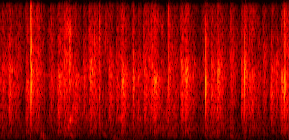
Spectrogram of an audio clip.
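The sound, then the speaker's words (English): A round of applause at a Valero Alamo Bowl event: many hands clapping in a dense, steady crackle with scattered sharper claps, sustained for the whole stretch at a moderate level with no voices. “How about a round of applause for Lamont?”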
